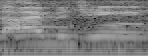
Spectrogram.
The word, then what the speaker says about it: Imogene: It's pronounced Imogene, like... And how come there's no I? Because it's... The E is pronounced like an I.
